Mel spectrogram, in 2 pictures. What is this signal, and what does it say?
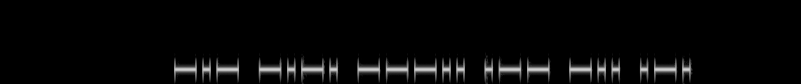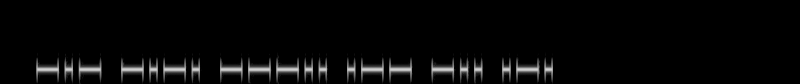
Morse code, heard as a keyed tone, about 17 wpm, 700 Hz. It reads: KC8WDR KC8WDR
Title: USA Call Signs - 6 Characters - Repeated 2x - 17wpm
